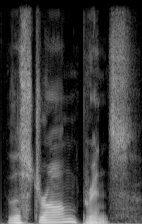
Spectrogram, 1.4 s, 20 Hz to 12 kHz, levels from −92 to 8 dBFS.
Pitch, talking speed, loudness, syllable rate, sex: 115 Hz, 125 wpm, -17 LUFS, 3.3 syllables/s, male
